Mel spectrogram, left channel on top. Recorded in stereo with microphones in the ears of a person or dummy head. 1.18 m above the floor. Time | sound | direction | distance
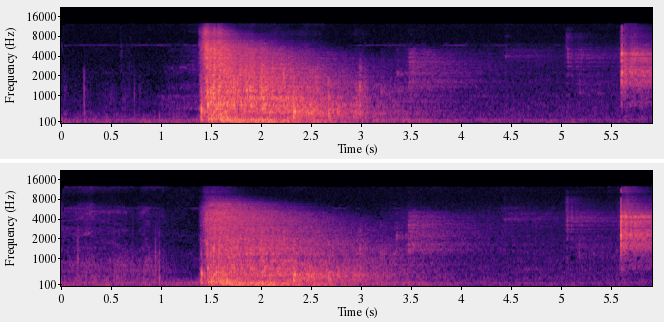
1.4 | an explosion | 30° left (ahead or behind) | 0.6 m
3.2 | a crack | 60° right (ahead or behind) | 3.5 m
